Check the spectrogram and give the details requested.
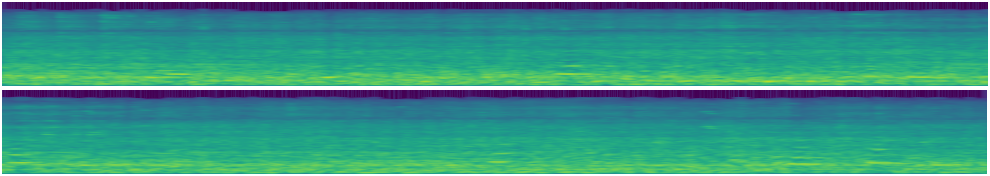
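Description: Freight train's covered hopper cars rolling past, a steady loud rumble of steel wheels on rail.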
